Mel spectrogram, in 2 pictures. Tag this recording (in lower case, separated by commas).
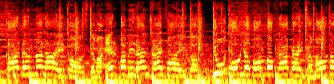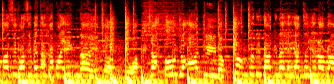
music, exciting music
